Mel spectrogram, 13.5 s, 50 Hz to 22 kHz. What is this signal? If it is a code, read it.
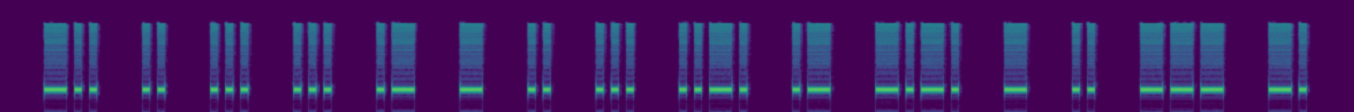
Morse code, heard as a keyed tone, about 16 wpm, spaced as for 11 wpm, 800 Hz. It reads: DISSATISFACTION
